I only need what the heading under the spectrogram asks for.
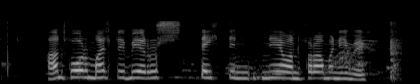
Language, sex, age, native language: Icelandic, male, 12, Icelandic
